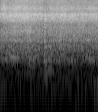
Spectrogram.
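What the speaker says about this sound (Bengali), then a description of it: "মটরগুলো দিয়ে ভালো করে আবার নেড়ে চেড়ে নিচ্ছি।" Chickpeas and peas frying with spices in a pan for ghugni, giving a close, continuous bright sizzle with soft stirring under it for one second.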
